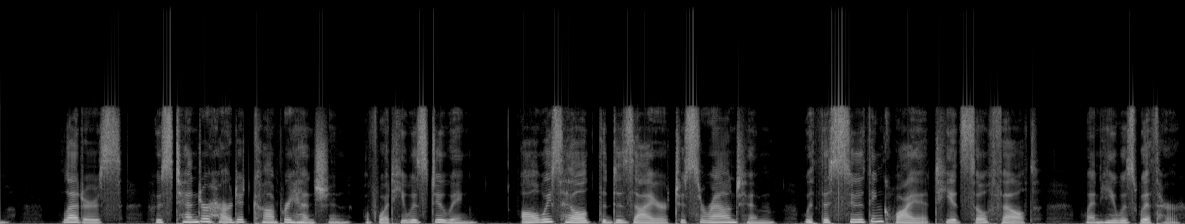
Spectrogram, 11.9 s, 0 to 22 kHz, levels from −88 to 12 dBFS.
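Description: From 0.11 to 11.85 s, clock slip clicks rattle softly about every 30 ms, likely from mismatched device clocks roughly 700 ppm apart, showing as evenly spaced thin vertical spectrogram lines.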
